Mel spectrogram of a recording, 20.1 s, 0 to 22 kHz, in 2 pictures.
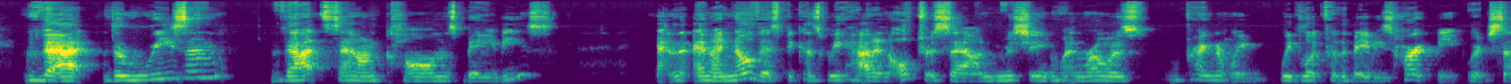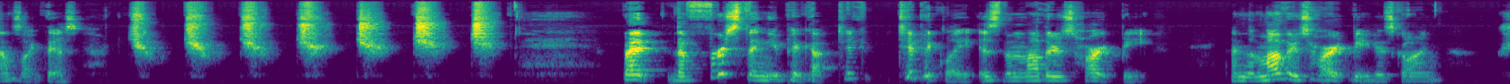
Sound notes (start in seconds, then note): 11.3 breathes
